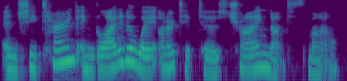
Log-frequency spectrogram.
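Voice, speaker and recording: A woman's voice: fairly high pitch, animated, a little slow. A woman reading a children's picture book aloud like a teacher, with explanatory asides. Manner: explains words and story asides. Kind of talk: children's storybook read-aloud.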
